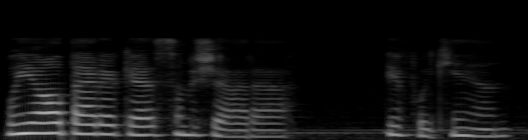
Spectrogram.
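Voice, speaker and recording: A woman's voice: on the high side, moderate pace, a little mellow, muffled recording, natural voice. Down-to-earth farm mare, easygoing and homespun; woman performer. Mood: gentle.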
